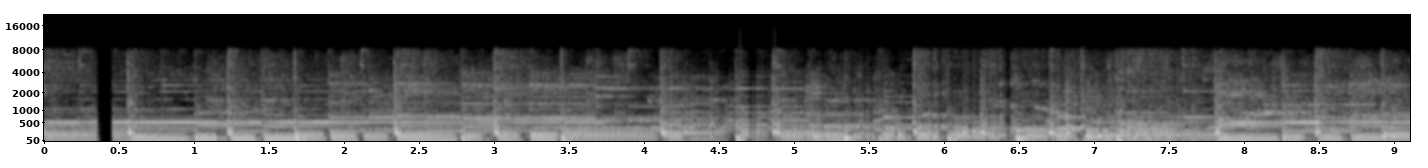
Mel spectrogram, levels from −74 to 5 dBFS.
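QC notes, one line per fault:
4.14–7.56 s, repeated packet loss (robotic sound): dozens of dropouts, each up to 35 ms. Each is patched with the previous sound, giving a choppy texture.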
